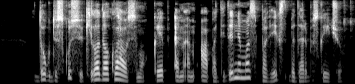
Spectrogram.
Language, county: Lithuanian, Vilnius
